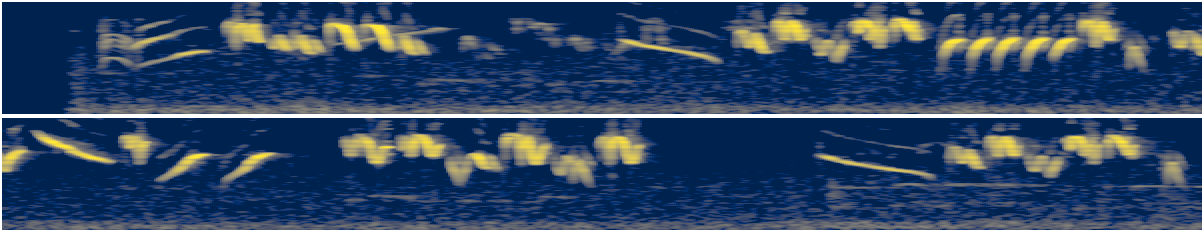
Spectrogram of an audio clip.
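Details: Yellow-fronted canary, a caged songbird singing lively, continuous rolling song: rapid trilled series of high notes, sharp downslurred whistles and buzzy phrases in bursts of two to three seconds with short pauses between.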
